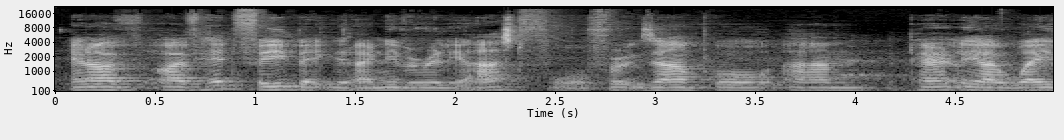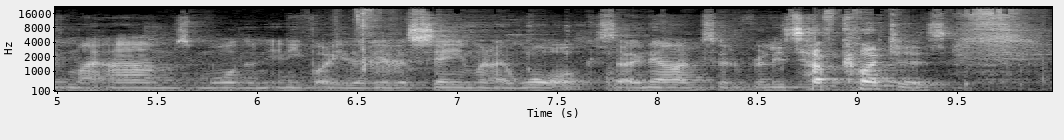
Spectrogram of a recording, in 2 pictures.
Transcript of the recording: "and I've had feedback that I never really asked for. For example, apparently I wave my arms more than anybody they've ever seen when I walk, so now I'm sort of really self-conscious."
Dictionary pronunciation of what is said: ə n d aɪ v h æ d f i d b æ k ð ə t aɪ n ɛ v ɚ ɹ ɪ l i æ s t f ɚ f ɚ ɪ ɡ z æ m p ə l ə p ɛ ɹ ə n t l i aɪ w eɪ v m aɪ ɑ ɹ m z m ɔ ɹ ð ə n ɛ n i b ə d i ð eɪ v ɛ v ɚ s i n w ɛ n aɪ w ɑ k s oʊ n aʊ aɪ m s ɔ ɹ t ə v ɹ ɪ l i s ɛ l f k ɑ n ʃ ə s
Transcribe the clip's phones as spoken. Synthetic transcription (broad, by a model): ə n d aɪ v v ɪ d f i d b æ k ð ə t aɪ n ɛ v ɚ ɹ ɪ l i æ s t f ɚ f ɚ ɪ ɡ z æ m p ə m ə p ɛ ɹ ə n t l i aɪ w eɪ v m aɪ ɑ ɹ m z m ɔ ɹ ð ə n ɛ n i b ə d i ð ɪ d ɛ v ɚ s i n w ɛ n aɪ w ɑ k s oʊ n aʊ aɪ m s ɔ ɹ t ə v ɹ ɪ l i s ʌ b k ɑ n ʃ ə s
